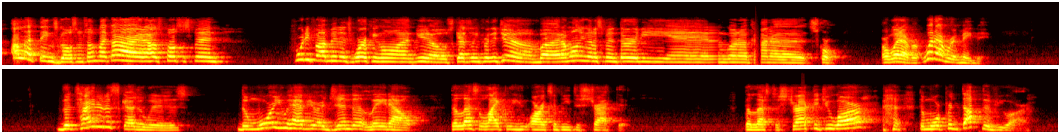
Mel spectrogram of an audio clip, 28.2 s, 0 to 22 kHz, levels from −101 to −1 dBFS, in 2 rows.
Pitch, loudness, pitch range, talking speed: 220 Hz, -22 LUFS, 190-255 Hz, 160 wpm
